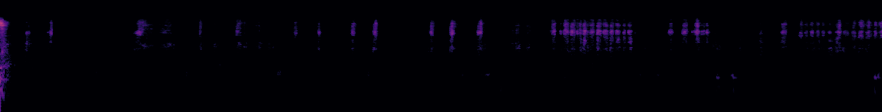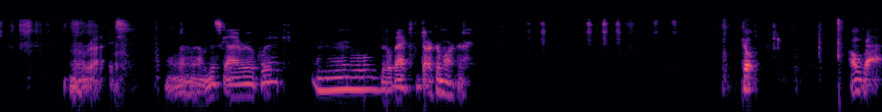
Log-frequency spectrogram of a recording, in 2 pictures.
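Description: A felt marker squeaks and scratches across paper in short strokes.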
